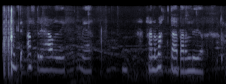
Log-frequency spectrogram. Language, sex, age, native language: Icelandic, female, 13, Icelandic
